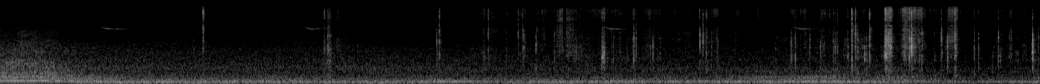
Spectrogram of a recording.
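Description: Paper seed packets being handled, crinkled and tapped as small seeds are shaken out into a plastic dish: scattered sharp clicks, more of them close together near the end. A low steady hum underneath.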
